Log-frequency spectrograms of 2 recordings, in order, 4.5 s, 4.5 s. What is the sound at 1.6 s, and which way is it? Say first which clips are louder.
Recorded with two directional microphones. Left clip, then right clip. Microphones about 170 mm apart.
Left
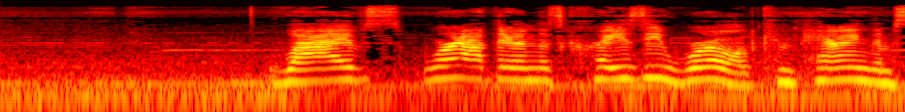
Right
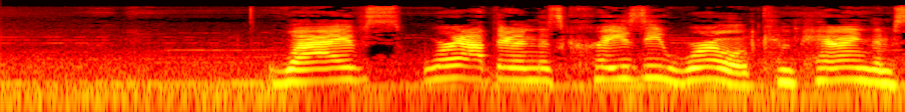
Speech: right 6 dB; 15° right (ahead or behind).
